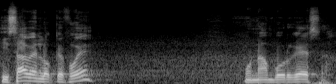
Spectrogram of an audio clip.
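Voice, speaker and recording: Animated middle-aged man teaching a Bible class. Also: mid-range voice, measured pace, slight background noise. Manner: animated storyteller, acts out quoted voices. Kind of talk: conversational Bible lesson.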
